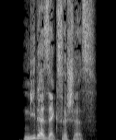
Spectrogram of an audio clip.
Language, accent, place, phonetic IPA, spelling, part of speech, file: German, Germany, Berlin, [ˈniːdɐˌzɛksɪʃəs], niedersächsisches, adjective, De-niedersächsisches.ogg
- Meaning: strong/mixed nominative/accusative neuter singular of niedersächsisch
